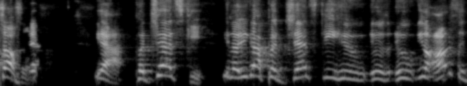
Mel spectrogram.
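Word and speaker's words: Podziemski: Thank you, Pajetsky. I can never say those names correctly. So it's a tough one. Yeah, Pajetsky.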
